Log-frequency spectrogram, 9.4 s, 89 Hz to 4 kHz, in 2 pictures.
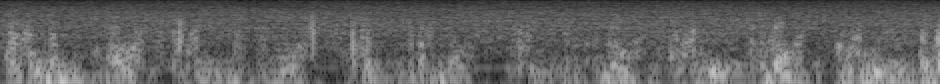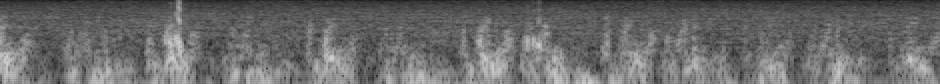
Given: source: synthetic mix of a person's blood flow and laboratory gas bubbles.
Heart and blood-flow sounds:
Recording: Doppler ultrasound of blood flow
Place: precordium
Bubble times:
0.00-0.02 s: bubbles
5.51-5.66 s: bubbles
7.31-7.44 s: bubbles
From the record:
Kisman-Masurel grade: 123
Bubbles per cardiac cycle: 1 to 2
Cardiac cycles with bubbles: 10 to 50%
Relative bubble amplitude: loud (0.450 to 0.775)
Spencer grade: 2 (many but less than half of the cardiac periods contain bubble signals, singularly or in groups)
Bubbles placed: only in the low amplitude regions of the cardiac cycle

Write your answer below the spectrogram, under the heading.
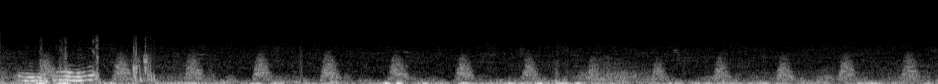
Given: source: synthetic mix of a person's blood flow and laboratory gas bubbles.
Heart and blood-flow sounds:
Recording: Doppler ultrasound of blood flow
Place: subclavian vein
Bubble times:
0.92-1.01 s: bubbles
1.30-1.57 s: bubbles
From the record:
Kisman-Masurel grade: 121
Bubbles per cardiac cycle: 1 to 2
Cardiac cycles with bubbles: 10 to 50%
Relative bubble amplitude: barely perceptible (0.100 to 0.250)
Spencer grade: 2 (many but less than half of the cardiac periods contain bubble signals, singularly or in groups)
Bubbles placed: anywhere in the cardiac cycle

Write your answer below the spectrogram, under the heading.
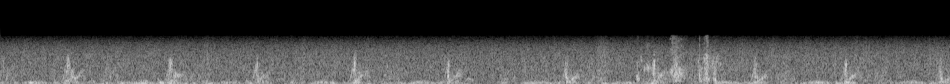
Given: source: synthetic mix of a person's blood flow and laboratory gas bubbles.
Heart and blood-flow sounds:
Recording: Doppler ultrasound of blood flow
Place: precordium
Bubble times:
6.35-6.55 s: bubbles
6.68-6.88 s: bubbles
6.95-7.24 s: bubbles
From the record:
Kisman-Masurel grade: 213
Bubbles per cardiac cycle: several, 3 to 8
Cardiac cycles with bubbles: 1 to 10%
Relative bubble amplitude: loud (0.450 to 0.775)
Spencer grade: 1 (occasional bubble signal discernible with the cardiac motion signal, with majority of cardiac periods free of bubbles)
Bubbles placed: anywhere in the cardiac cycle

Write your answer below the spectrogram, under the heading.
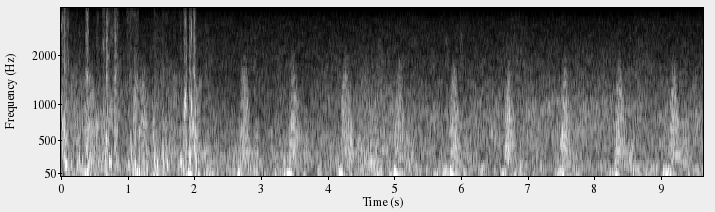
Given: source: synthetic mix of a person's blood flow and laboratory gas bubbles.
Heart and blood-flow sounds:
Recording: Doppler ultrasound of blood flow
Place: subclavian vein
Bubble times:
0.00-0.44 s: bubbles
0.52-0.89 s: bubbles
0.98-1.18 s: bubbles
1.34-2.12 s: bubbles
From the record:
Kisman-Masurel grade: 222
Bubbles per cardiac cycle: several, 3 to 8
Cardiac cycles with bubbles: 10 to 50%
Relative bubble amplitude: moderate (0.250 to 0.450)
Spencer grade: 2 (many but less than half of the cardiac periods contain bubble signals, singularly or in groups)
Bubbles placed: anywhere in the cardiac cycle

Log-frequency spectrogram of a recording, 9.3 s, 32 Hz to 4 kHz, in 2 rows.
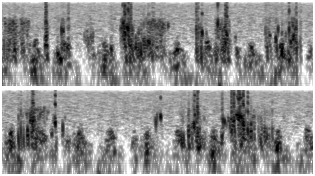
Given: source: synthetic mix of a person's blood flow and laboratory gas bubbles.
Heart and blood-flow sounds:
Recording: Doppler ultrasound of blood flow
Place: precordium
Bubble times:
0.00-0.43 s: bubbles
0.62-0.73 s: bubbles
0.79-1.03 s: bubbles
1.22-1.38 s: bubbles
1.59-1.72 s: bubbles
1.75-2.52 s: bubbles
2.88-3.10 s: bubbles
3.16-3.57 s: bubbles
3.93-4.51 s: bubbles
4.88-5.50 s: bubbles
5.55-5.62 s: bubbles
6.92-7.08 s: bubbles
7.33-7.75 s: bubbles
7.94-8.77 s: bubbles
From the record:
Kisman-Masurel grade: 333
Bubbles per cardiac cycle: rolling drumbeat, 9 or more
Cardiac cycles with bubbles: 50 to 99%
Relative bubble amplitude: loud (0.450 to 0.775)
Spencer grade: 3 (all of the cardiac periods contain showers or single bubble signals, but not dominating or overriding the cardiac motion signals)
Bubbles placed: only in the low amplitude regions of the cardiac cycle

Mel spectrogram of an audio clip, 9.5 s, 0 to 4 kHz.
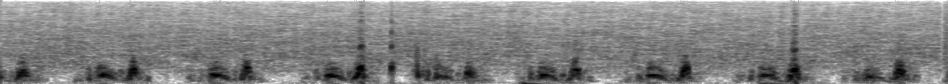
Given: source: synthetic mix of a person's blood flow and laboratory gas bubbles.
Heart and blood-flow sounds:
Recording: Doppler ultrasound of blood flow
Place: precordium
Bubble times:
3.89-3.96 s: bubbles
4.12-4.41 s: bubbles
From the record:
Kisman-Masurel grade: 111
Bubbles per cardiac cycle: 1 to 2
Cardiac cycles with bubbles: 1 to 10%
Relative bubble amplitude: barely perceptible (0.100 to 0.250)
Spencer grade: 1 (occasional bubble signal discernible with the cardiac motion signal, with majority of cardiac periods free of bubbles)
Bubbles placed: only in the low amplitude regions of the cardiac cycle

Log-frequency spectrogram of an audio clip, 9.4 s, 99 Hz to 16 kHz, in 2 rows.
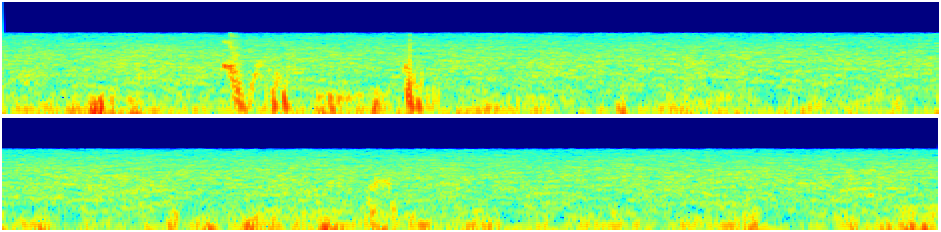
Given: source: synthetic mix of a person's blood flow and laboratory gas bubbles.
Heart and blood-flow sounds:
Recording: Doppler ultrasound of blood flow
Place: subclavian vein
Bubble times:
1.08-1.47 s: bubbles
1.99-2.20 s: bubbles
6.49-6.66 s: bubbles
From the record:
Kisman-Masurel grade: 122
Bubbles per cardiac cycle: 1 to 2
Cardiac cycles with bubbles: 10 to 50%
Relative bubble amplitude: moderate (0.250 to 0.450)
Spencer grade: 2 (many but less than half of the cardiac periods contain bubble signals, singularly or in groups)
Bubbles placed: anywhere in the cardiac cycle

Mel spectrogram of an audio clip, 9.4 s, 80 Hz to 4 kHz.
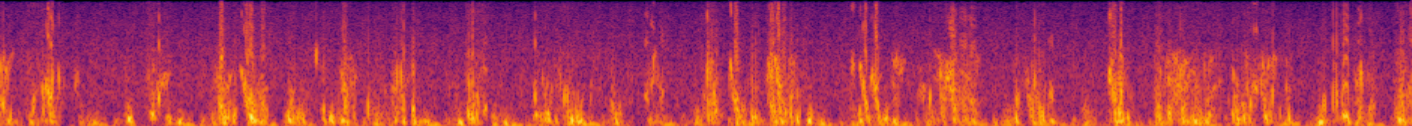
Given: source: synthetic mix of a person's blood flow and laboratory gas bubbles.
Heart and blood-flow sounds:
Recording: Doppler ultrasound of blood flow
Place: precordium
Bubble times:
0.00-0.13 s: bubbles
0.18-0.45 s: bubbles
0.50-0.54 s: bubbles
0.98-1.16 s: bubbles
1.40-1.82 s: bubbles
1.91-2.06 s: bubbles
2.09-2.22 s: bubbles
2.25-2.40 s: bubbles
2.43-2.81 s: bubbles
3.10-3.27 s: bubbles
3.54-3.98 s: bubbles
4.07-4.19 s: bubbles
4.30-4.44 s: bubbles
4.67-5.38 s: bubbles
5.67-5.91 s: bubbles
5.94-6.05 s: bubbles
6.12-6.57 s: bubbles
6.75-7.04 s: bubbles
7.38-7.58 s: bubbles
7.69-8.15 s: bubbles
8.19-8.65 s: bubbles
8.80-9.19 s: bubbles
9.29-9.42 s: bubbles
From the record:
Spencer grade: 3 (all of the cardiac periods contain showers or single bubble signals, but not dominating or overriding the cardiac motion signals)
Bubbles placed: anywhere in the cardiac cycle

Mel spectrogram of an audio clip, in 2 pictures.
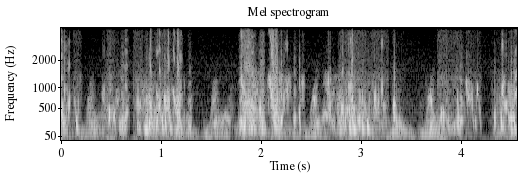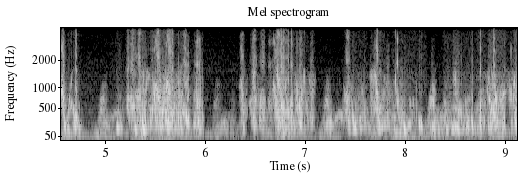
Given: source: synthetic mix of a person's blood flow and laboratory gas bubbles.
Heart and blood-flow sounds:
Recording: Doppler ultrasound of blood flow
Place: precordium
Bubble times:
0.00-0.21 s: bubbles
0.40-1.33 s: bubbles
1.77-2.45 s: bubbles
2.61-3.45 s: bubbles
3.76-4.21 s: bubbles
4.30-4.77 s: bubbles
5.09-6.00 s: bubbles
6.34-7.12 s: bubbles
7.38-8.21 s: bubbles
8.37-9.13 s: bubbles
From the record:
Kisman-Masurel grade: 444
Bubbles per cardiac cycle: continuous sound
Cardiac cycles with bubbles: 100%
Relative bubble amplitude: maximal (0.775 to 0.999)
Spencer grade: 4 (maximum detectable bubble signal sounding continuously throughout systole and diastole of every cardiac period, and overriding the amplitude of the normal cardiac signals)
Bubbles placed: only in the low amplitude regions of the cardiac cycle

